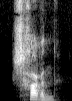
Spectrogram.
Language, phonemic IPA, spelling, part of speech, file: Dutch, /ˈsxɑrə(n)/, scharren, verb, Nl-scharren.ogg
- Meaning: to scrape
